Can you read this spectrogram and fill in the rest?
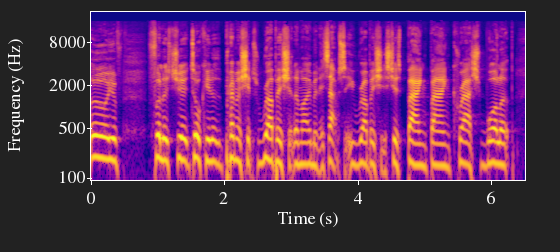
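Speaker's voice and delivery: high, heated, put-on heckling-style shout. Retelling a man at an event shouting at someone: imitating a man shouting. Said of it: "this bloke started shouting at Ben Kay".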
